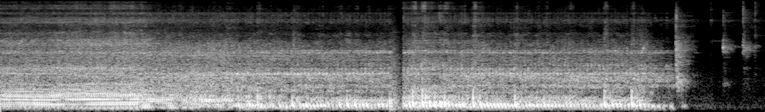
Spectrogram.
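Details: Yamaha RX King two-stroke brought in for stumbling at low rpm, after work: crisp rev that rises and falls cleanly with the throttle, pulling evenly without stutter before shutting off; runs healthy.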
